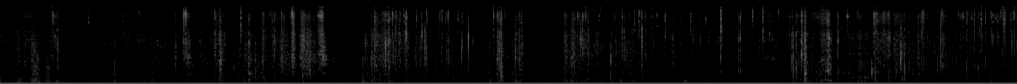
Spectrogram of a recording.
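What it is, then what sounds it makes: Aluminium foil sheet. A crumpled sheet of aluminium foil is held upright while fingers squeeze and crinkle it. The result is a steady, dense run of bright, crackly crinkling with many small sharp snaps over a quiet background.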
